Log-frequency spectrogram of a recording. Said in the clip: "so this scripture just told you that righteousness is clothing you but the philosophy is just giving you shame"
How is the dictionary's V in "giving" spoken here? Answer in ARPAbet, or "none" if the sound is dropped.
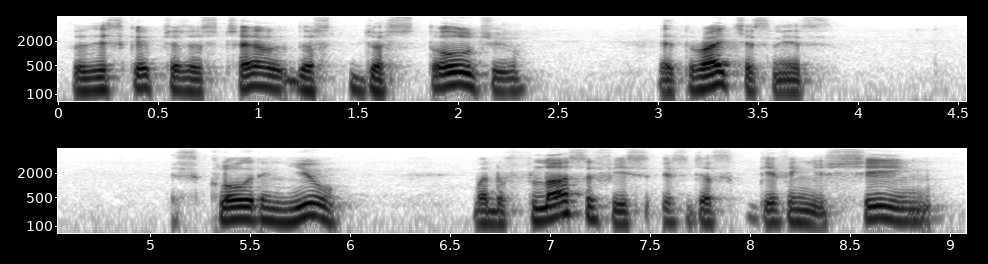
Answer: V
